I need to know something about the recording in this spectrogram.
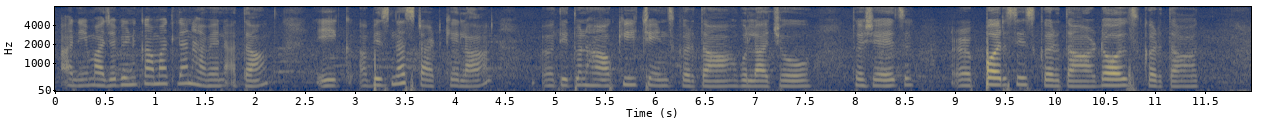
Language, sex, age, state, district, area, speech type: Goan Konkani, female, 18-30, Goa, Salcete, urban, spontaneous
